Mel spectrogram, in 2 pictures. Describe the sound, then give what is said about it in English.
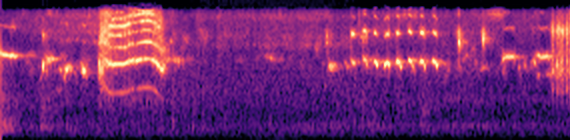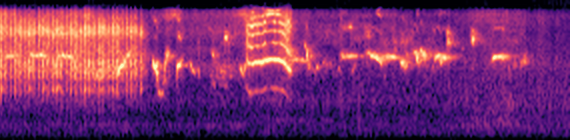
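Golden-tailed woodpecker calls: sharp, repeated whistled notes and chirps, with a harsh, buzzy shriek in the middle. The bird calls alone at moderate loudness, with a faint insect-like hum underneath. “And that is the call of the golden-tailed woodpecker.”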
